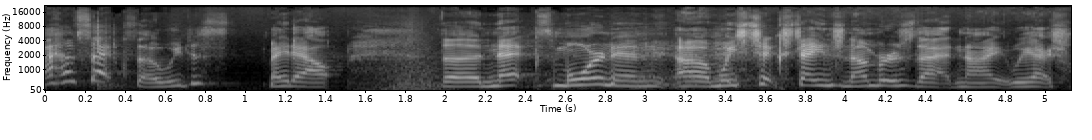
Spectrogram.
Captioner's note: audience laughing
